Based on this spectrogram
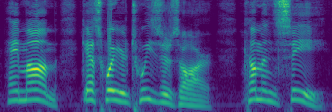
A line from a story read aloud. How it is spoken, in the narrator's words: Then I shouted to Mom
